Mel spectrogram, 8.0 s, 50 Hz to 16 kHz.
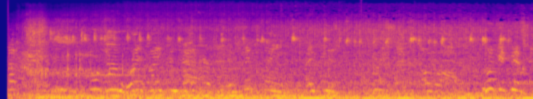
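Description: Huge 900-cubic-inch six-cylinder engine of a 1918 boat-tail race car running slowly at a steady low note, with voices around it.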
